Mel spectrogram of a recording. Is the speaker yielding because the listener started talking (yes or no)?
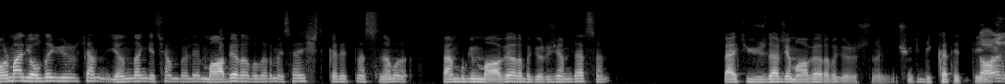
yes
